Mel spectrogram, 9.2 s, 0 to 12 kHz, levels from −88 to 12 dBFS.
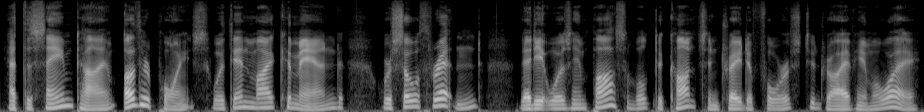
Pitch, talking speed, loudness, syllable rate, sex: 130 Hz, 155 wpm, -22 LUFS, 4.8 syllables/s, male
